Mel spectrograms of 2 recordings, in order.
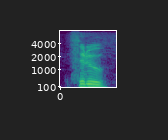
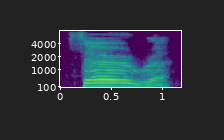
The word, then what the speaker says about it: thorough: Through. No. No? No. Through? It's actually 2 syllables.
